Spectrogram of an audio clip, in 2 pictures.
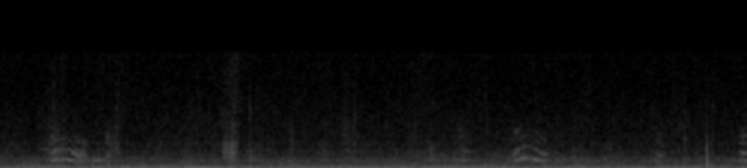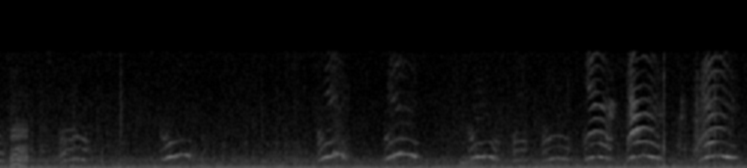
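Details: Kittens with their mother cat spending the day together: a long run of high, arched mews, sparse at first and then thicker, overlapping and repeated in quick succession near the end over a low steady hum.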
